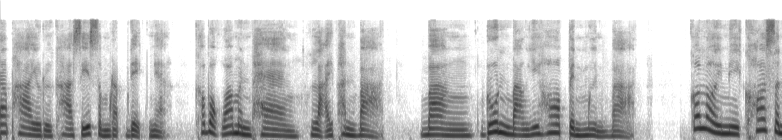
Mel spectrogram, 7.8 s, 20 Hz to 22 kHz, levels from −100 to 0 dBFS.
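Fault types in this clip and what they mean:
No faults found in this speech clip; the usual coding texture and the top end rolling off around 12 kHz fit the normal behaviour of the call codec path, not a defect.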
